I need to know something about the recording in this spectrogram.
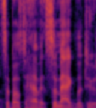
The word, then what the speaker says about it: semaglutide: supposed to have it sagud I think is actually how it's pronounced some magude uh there's all this like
